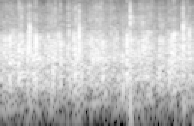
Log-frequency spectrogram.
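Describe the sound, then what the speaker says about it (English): A roomful of students claps together in a dense, steady burst of applause at a career guidance session, brief and fairly close. "Clap again. Clap again."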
